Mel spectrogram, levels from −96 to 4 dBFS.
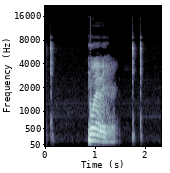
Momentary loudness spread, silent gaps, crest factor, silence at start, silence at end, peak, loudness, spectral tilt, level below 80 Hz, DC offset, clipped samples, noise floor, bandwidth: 19 LU; none; 18 dB; 0.1 s; 0.4 s; -2 dBFS; -16 LUFS; -4.5 dB/octave; -58 dBFS; under 0.1%; under 0.1%; -70 dBFS; 9.6 kHz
